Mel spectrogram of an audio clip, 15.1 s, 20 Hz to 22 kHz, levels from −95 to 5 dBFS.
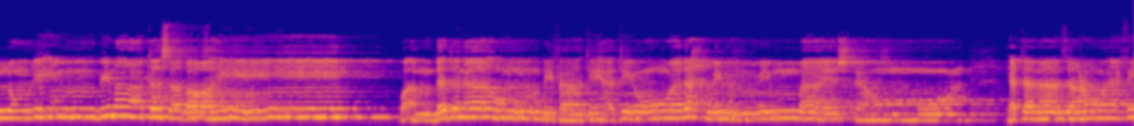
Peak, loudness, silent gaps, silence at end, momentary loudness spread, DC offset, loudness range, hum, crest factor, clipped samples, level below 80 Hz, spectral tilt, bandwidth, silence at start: -4 dBFS; -20 LUFS; none; 0 s; 8 LU; under 0.1%; 5 LU; none; 16 dB; under 0.1%; -72 dBFS; -6 dB/octave; 10.5 kHz; 0 s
